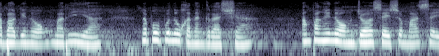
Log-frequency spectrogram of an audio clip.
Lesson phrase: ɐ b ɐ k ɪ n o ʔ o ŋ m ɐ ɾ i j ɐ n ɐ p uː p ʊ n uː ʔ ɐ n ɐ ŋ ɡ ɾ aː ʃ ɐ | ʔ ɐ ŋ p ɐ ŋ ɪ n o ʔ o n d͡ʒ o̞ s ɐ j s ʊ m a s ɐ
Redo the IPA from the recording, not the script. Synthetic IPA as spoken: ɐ b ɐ ɡ ɪ n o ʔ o ŋ m ɐ ɾ i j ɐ n ɐ p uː p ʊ n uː k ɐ n ɐ ŋ ɡ ɾ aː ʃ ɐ | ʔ ɐ ŋ p ɐ ŋ ɪ n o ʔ o ŋ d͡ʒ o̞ s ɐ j s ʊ m a s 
